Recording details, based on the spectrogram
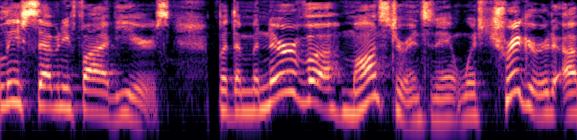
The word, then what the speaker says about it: Minerva: It's going to be a crazy, crazy case that I've, the Minerva monster is how you say it, right? – Minerva. Yes. I don't know how you were saying it before, but it was fucking dumb.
